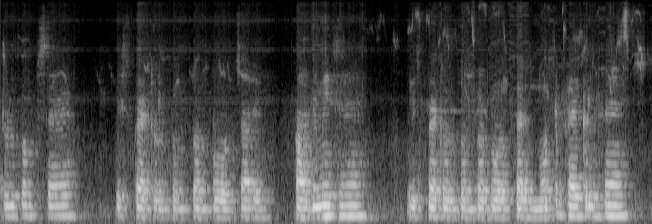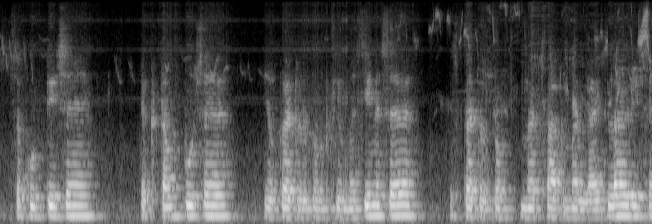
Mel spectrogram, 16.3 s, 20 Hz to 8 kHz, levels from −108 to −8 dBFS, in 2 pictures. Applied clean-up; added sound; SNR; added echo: neural separator model SepFormer DNS4.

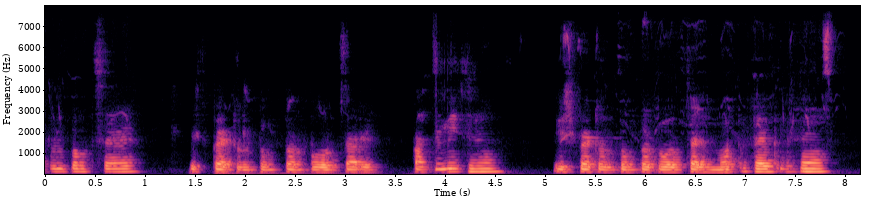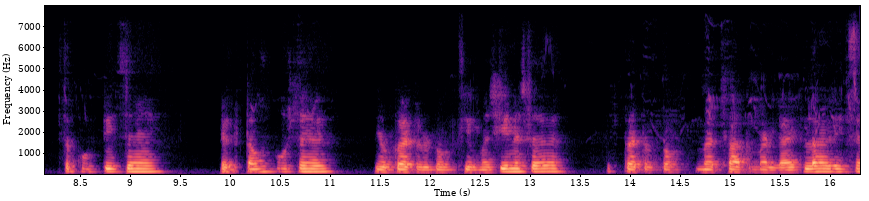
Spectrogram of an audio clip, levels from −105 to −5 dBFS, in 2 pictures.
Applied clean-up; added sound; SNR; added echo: neural mask model DeepFilterNet 3.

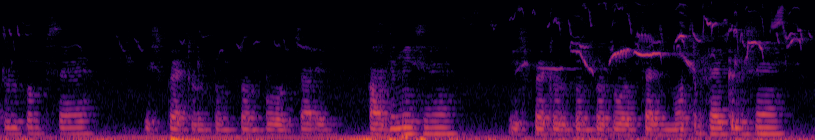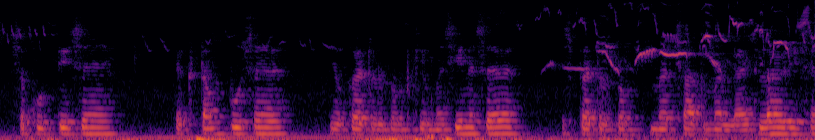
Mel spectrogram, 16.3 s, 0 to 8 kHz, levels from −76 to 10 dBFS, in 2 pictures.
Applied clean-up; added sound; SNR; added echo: none; Bird vocalization, bird call, bird song; 2 dB; reverberation time 0.4 s.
